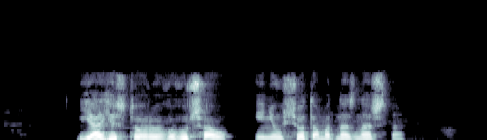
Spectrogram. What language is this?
Belarusian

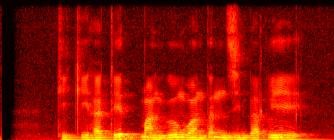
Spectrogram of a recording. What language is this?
Javanese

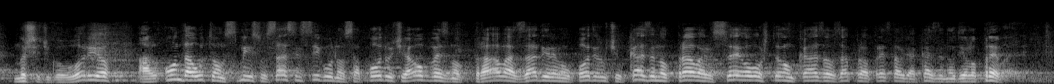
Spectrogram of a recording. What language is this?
Croatian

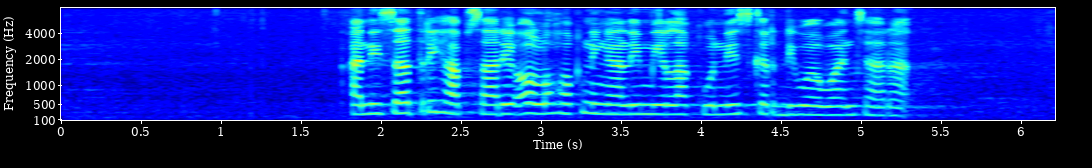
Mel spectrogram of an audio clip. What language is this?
Sundanese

